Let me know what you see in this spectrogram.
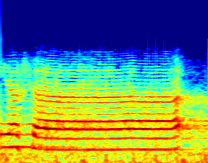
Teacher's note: مد واجب متصل، إذا اتصلت الهمزة مع حرف المد في كلمة واحدة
